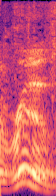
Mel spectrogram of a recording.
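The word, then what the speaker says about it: roux: work is because we're making something called A Rue spelled r o or r u x or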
